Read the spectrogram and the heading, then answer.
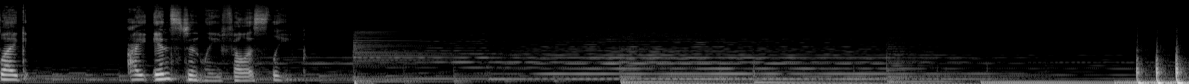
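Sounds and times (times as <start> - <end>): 
speech: 0.0 - 0.4, 1.3 - 3.1
low sustained droning music: 0.0 - 11.8
heavy knocks on a door: 11.4 - 11.8.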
